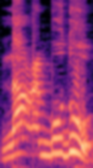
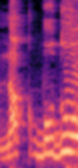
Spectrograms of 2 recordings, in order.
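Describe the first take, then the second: First: A throaty catch comes before the b. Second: A plain k sound comes before the b. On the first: The speaker calls it right. "நஅ்புதுன்னு படிக்கவே முடியாது" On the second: The speaker calls it wrong. "அக்கனா போட்டு படிச்சோம் அப்படின்னு சொன்னா நக்புது அப்படின்னு தான் வருமே"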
